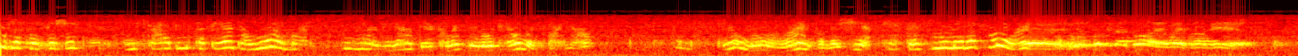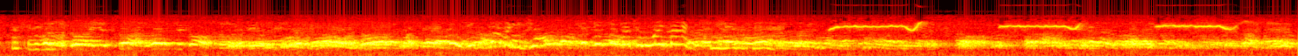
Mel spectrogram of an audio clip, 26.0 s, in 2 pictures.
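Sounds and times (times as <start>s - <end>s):
continuous murmur of voices: 0.0s - 25.9s
high-pitched whistle signals: 21.3s - 22.3s, 23.0s - 23.9s, 24.5s - 25.4s.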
